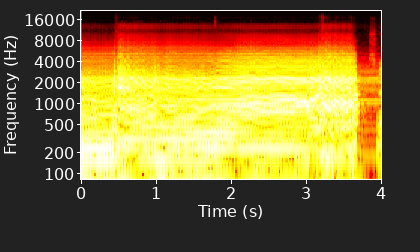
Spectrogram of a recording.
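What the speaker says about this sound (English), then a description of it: "I can get more of the HM2 sound." An electric guitar driven through a DAPHON Heavy Metal E20MT HM2-clone distortion pedal rings out in a thick, buzzing sustained chord, re-struck once near the end before cutting off; loud, with no talk.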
